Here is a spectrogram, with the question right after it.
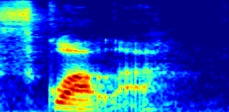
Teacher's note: in UA, UE, UI, and UO, the U is pronounced like a W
